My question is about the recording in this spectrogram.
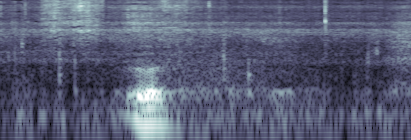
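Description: A man's short closed-mouth 'mm' of enjoyment, one hummed grunt about two-thirds of a second in, as he tastes the food.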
